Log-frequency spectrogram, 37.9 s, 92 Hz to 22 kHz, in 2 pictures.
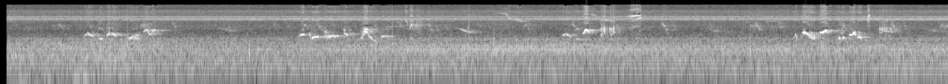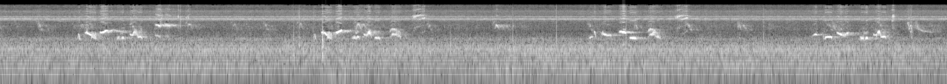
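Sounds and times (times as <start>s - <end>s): low background noise: 0.2s - 37.9s
blackbird singing: 1.6s - 3.6s, 6.0s - 10.6s, 11.2s - 13.5s, 14.2s - 19.0s, 20.5s - 22.9s, 23.6s - 27.7s, 30.7s - 32.9s, 35.2s - 37.8s.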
